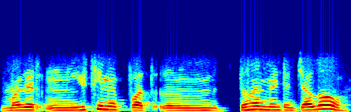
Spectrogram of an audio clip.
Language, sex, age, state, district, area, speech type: Kashmiri, male, 18-30, Jammu and Kashmir, Baramulla, rural, conversation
